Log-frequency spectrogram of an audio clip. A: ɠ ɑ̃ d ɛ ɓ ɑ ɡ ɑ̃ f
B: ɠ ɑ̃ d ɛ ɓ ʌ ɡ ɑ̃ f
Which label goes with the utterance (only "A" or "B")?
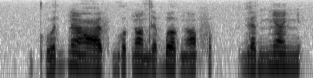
B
